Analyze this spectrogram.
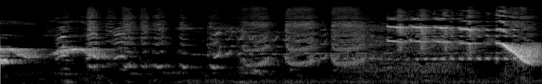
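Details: Black-throated laughingthrush singing and dancing, a tutor for young birds: a fairly quiet mix of whistled notes and harsh rasping, ending with a high thin held tone and a steep falling whistle.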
